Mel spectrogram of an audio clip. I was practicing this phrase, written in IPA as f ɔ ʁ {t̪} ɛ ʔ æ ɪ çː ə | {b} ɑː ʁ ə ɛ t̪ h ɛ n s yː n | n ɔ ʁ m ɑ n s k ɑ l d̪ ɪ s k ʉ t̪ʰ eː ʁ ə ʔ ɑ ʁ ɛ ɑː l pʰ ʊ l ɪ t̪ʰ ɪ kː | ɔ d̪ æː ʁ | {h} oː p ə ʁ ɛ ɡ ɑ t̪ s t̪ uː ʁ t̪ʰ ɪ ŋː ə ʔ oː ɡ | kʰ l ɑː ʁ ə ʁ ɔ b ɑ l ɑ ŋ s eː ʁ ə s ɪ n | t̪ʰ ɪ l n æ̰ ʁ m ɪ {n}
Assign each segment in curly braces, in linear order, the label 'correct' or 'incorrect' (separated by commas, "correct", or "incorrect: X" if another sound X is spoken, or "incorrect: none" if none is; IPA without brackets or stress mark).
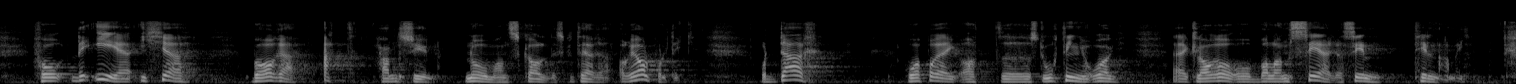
incorrect: d̪, correct, correct, incorrect: ŋ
